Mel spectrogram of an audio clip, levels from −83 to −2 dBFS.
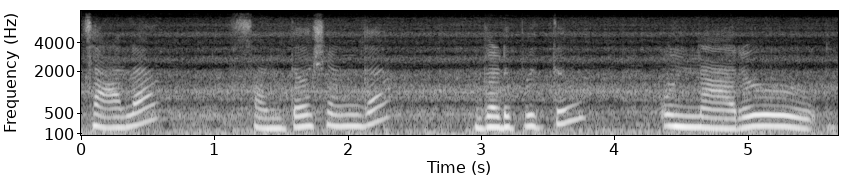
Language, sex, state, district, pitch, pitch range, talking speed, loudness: Telugu, male, Andhra Pradesh, Sri Satya Sai, 225 Hz, 205-235 Hz, 40 wpm, -13 LUFS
